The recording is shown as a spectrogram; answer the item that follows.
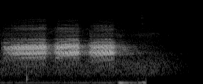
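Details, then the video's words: Clark's nutcracker gives three harsh, grating, crow-like caws in quick succession, each about half a second long, then falls silent. "Bird call: “XC629536, Clark's Nutcracker, Nucifraga columbiana”"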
